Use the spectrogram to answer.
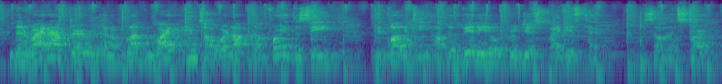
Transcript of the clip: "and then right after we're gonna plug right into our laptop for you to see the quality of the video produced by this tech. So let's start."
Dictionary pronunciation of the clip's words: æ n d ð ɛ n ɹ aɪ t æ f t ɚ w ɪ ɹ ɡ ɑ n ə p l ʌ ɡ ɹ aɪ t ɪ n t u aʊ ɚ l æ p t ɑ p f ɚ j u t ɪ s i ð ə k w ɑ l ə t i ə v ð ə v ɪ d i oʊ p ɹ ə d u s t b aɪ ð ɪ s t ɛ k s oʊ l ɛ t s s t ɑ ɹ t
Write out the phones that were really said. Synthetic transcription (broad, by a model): n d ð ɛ n ɹ aɪ t æ f t ɚ w ɪ ɹ ɡ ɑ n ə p l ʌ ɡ ɹ aɪ t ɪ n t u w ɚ n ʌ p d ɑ f ɚ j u t ɪ s i ð ə k w ɑ l ə t i ə v ð ə v ɪ d i oʊ p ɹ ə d u s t b aɪ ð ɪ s t ɛ k s oʊ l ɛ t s s t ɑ ɹ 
